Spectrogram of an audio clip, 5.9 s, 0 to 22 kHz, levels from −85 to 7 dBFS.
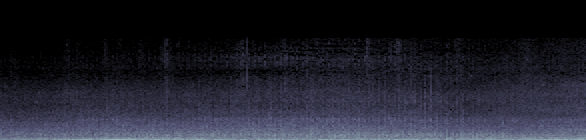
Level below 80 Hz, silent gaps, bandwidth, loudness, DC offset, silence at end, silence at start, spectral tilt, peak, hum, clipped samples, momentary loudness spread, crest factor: -38 dBFS; none; 15.5 kHz; -32 LUFS; under 0.1%; 0 s; 0 s; -6.5 dB/octave; -18 dBFS; none; under 0.1%; 4 LU; 14 dB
